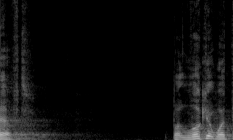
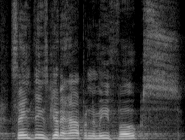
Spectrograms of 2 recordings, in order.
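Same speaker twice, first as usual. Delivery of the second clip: louder, higher, fast warning; Jesus's warning; 5 semitones higher, 4 dB louder than usual. Retold or imitated. Jesus warning the disciples, loud and quick. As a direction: rush it out with urgency. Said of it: "Jesus says".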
